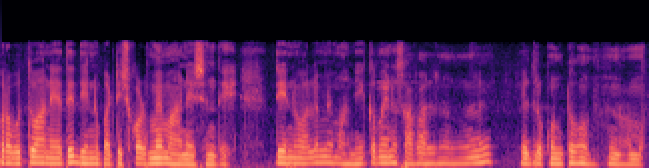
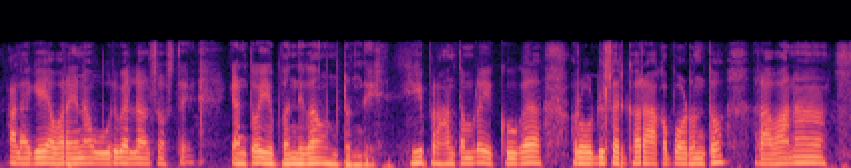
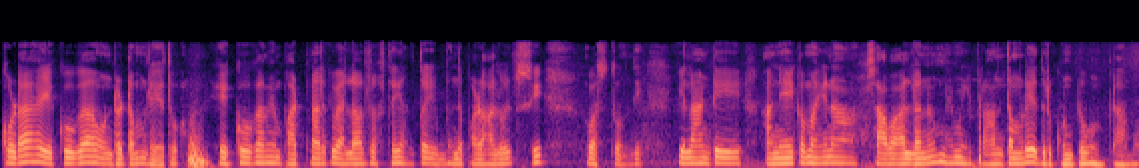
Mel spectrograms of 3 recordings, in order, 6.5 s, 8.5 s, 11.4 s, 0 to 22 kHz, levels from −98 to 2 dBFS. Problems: constant background noise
